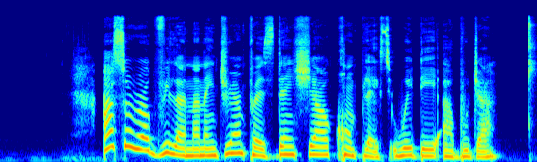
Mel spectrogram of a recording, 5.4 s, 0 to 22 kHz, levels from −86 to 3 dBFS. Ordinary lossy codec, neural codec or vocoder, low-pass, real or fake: none; none; 14.4 kHz; real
